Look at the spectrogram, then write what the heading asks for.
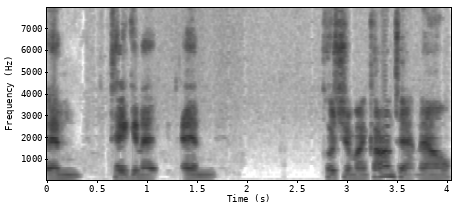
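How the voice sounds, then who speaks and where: A man with a Midwestern American accent speaks at a fairly slow pace in a fairly high pitch, his bright, sharp tone caught in a dry, close recording with no echo. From Ohio. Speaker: airsoft YouTuber. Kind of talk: casual chat.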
